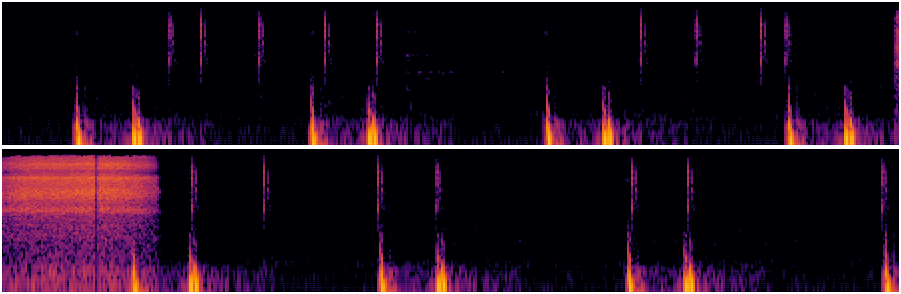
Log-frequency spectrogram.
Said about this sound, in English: Match your heartbeats and time your breathing to the patterns.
